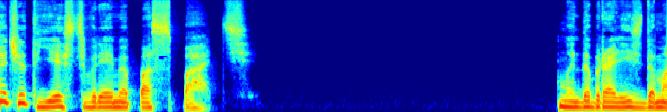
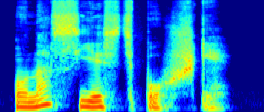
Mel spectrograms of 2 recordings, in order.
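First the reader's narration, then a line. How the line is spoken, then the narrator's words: Quiet. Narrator (Russian): тихо произнес он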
